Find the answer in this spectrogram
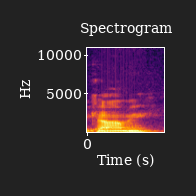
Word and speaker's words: Kami: Yeah, it's Kami.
